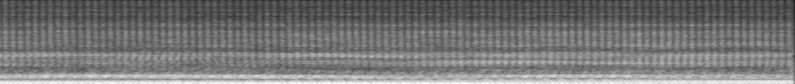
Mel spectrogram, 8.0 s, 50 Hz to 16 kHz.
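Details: BMW E30 with E36 M3 S52 engine, hood closed: fast even ticking about three per second over steady idle; knocking/ticking in the top end, cause not yet found.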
